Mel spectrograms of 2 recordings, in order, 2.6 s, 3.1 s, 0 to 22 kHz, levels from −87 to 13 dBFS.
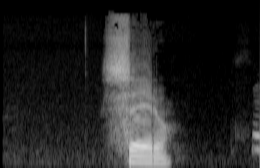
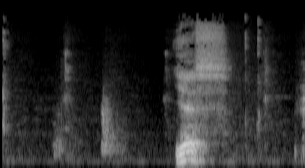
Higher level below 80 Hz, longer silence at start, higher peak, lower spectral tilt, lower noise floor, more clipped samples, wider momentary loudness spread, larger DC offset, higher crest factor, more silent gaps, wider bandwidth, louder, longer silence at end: first, -50 dBFS vs -56 dBFS; first, 1.05 s vs 0.05 s; about the same, 0 dBFS vs -2 dBFS; about the same, -4 dB/octave vs -4 dB/octave; first, -67 dBFS vs -56 dBFS; neither; about the same, 23 LU vs 25 LU; neither; second, 16 dB vs 22 dB; neither; about the same, 16.5 kHz vs 16 kHz; first, -13 LUFS vs -17 LUFS; about the same, 0 s vs 0 s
